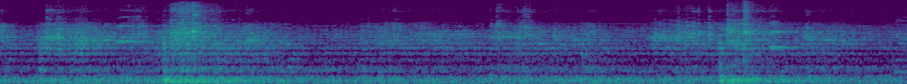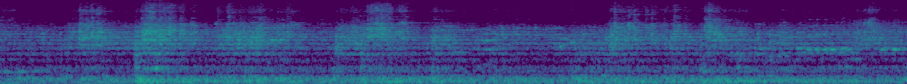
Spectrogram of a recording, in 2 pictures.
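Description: A train running on the track, with a steady rumble and irregular knocks of its wheels over rail joints.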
